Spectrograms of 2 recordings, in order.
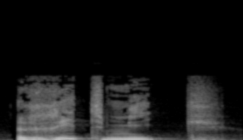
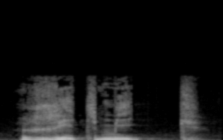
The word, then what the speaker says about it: Rythmique: Rythmique. Remember, Y pronounced like I and then H doesn't exist. Rythmique. Rythmique.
